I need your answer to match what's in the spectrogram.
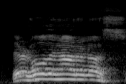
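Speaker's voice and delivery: loud, high pirate roar. Acted. Pirate captain roaring to his crew, very loud. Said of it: "roared the pirate captain".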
